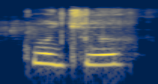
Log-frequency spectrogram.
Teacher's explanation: Jadi kita menyambung bunyi D dengan Y. Bunyinya jadi J. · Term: connect the sound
